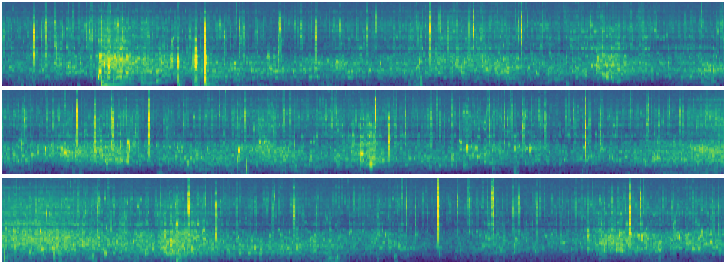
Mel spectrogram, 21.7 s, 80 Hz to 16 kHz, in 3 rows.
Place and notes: Contact mic attached to a bottle, about 1m submerged, throwing pebbles into the water. Mono recording.
[Hi-MD-recorder Sony MZ-NH900, contact mic by Simon Bauer]
Costarainera IM, Italy, 28 August 2015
